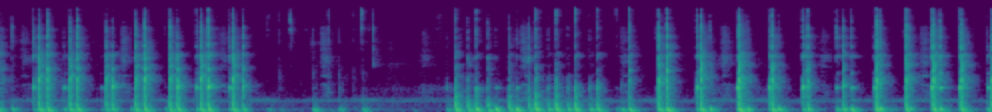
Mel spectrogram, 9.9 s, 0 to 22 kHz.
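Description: Fingertips and nails tap the black metal screw lid and the glass side of a small, full glass jar of Colman's mint sauce with a paper label. About 40 quick, dull taps come in rapid bursts, with a quiet pause of a couple of seconds near the middle. Each tap is a soft, low thunk with a brief click and almost no ring.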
